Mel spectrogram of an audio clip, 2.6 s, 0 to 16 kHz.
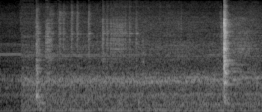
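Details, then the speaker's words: Tesla under two years old, over 50,000 km, owner reports brake noise: two sharp hard clunks about two seconds apart whenever brakes applied while rocking forward and back, heard at wheel; cause not yet found. "好响啊！听到没有？车辆前后动的时候，只要踩刹就咔咔响啊！"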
